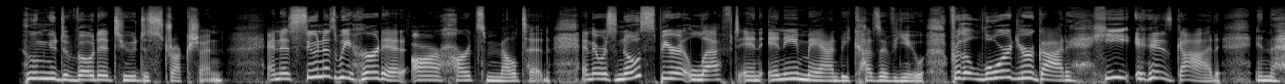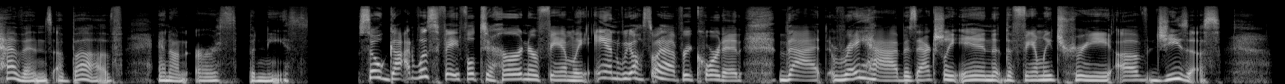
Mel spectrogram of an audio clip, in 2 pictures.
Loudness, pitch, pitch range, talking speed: -18 LUFS, 205 Hz, 185-250 Hz, 155 wpm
